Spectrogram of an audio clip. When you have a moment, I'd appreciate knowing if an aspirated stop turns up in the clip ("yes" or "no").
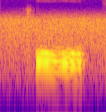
yes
